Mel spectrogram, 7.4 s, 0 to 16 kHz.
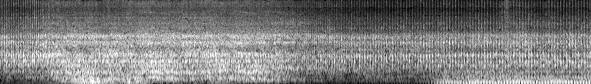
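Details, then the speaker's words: Isuzu Panther diesel idling after replacing pistons, piston rings and cylinder liners (non-original liners); steady, even diesel clatter at about 3.5 beats per second with no knock or miss, healthy idle. "ini adalah setelah diganti seker ganti r seer dan liner itu bunyinya seperti ini teman-teman suara mesinnya seperti"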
